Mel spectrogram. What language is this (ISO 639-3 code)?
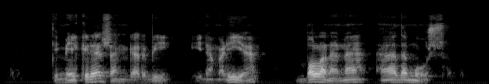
cat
